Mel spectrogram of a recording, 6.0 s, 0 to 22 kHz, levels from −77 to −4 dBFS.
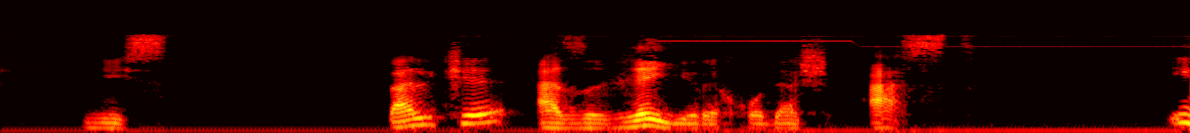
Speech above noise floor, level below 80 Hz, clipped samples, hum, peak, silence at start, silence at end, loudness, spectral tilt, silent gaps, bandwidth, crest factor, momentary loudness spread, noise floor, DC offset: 32 dB; -58 dBFS; under 0.1%; 50 Hz at -55 dBFS; -8 dBFS; 0.4 s; 0 s; -32 LUFS; -4.5 dB/octave; none; 8.8 kHz; 24 dB; 14 LU; -63 dBFS; under 0.1%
